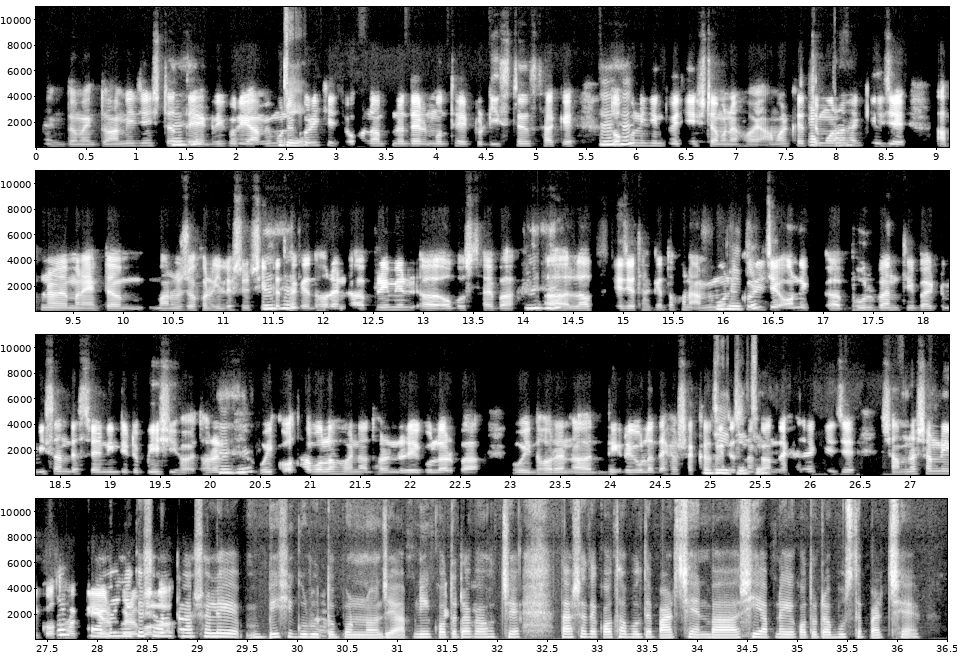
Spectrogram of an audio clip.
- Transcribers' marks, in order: in English: "ডিসট্যান্স"; static; other background noise; tapping; in English: "misunderstanding"; in English: "কমিউনিকেশন"
- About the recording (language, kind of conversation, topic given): Bengali, unstructured, কীভাবে সম্পর্ককে দীর্ঘস্থায়ী করা যায়?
